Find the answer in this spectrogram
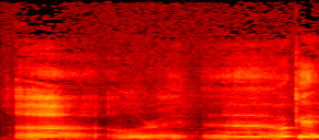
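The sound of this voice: At a very slow pace, a put-on character voice uses vocal fry and big pitch swings. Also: woman, medium pitch for a woman.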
